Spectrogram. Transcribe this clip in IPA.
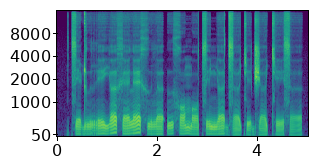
t͡s e˨ ɖ ɯ˨˩˦ r e˧˥˧ j ɜ˧˥˧ x ɛ˨˦ l ɛ˧˥˧ x ɯ˨ l ɜ˨ ʔ ɯ˨˦ x ɔ˨˦ m ɔ˨ t͡s ɪ˧˥˧ ɲ ɜ˧˥˧ d͡z ɜ˨˩˦ c ɪ˨ d͡ʒ ɜ˨˩˦ cʰ e˨˩˦ s ɜ˨˩˦

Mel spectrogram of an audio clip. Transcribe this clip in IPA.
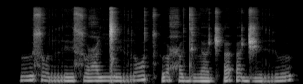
ɵ s ɔ r e s u ʕ i ŋ͡ǀ e r ɔ t͡sʼ ɵ ħ ɯ d ɪ l a t͡ʃʼ a ʔ a d͡ʒ ɪ r ɵ

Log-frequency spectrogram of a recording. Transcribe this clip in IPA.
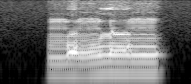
m ʊ˧˥ ŋ l ʊ˥ ŋ

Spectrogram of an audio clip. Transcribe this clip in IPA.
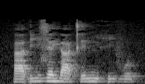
a˨ ɗ iː˦ z ɛ˦ j a˨ kʼ e˦ ŋ ĩ˨ h i˦˨ v ʊ˦

